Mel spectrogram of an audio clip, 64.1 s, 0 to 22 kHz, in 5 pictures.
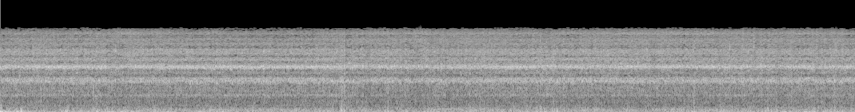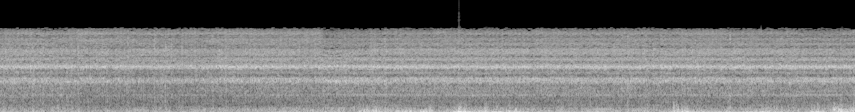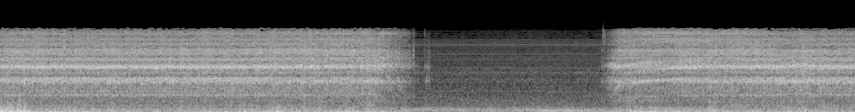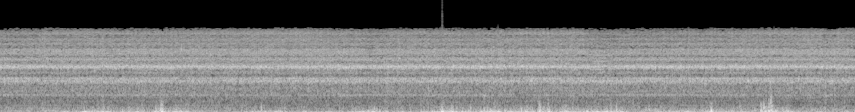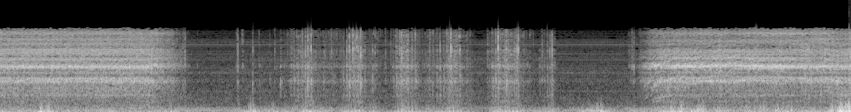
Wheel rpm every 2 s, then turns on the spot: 160, 160, 160, 160, 160, 160, 160, 160, 160, 160, 160, 160, 160, 160, 160, 120, 0, 80, 160, 160, 160, 160, 160, 160, 160, 160, 130, 0, 20, 20, 70, 160.
56-60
